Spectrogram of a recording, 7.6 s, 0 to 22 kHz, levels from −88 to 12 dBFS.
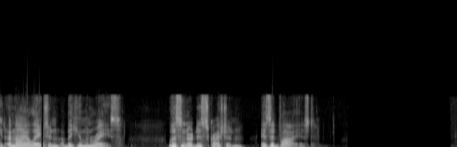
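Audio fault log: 0.68–0.79 s and 3.70–3.75 s, packet loss on an ADPCM call: about 40 ms is cut before "of the human race" and 20 ms before "is advised". Each gap is abrupt silence. The decoder's predictor and step size then lag the sender's, so speech returns with brief distortion until they realign.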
